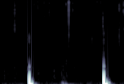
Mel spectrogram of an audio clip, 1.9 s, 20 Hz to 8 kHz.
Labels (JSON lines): {"label": "biophony, double pulse", "recorder": "SoundTrap 300"}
